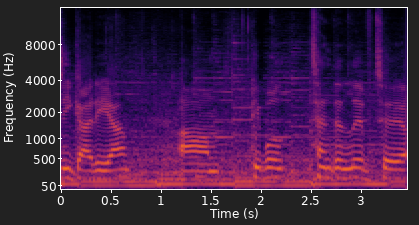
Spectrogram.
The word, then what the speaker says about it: Ikaria: We're from a little island, a longevity island called pronounced Ikaria.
